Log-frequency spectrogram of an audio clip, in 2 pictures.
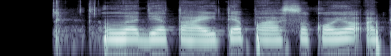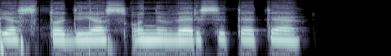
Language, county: Lithuanian, Šiauliai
